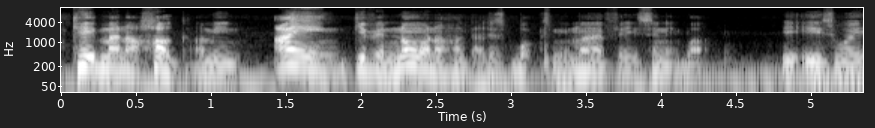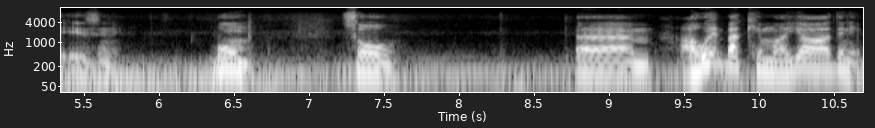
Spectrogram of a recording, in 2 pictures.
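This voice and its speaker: A man casually telling a story to camera, animated and full of street slang and tag questions. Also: mid-range voice, dull audio, a little hiss or hum. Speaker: vlogger.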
